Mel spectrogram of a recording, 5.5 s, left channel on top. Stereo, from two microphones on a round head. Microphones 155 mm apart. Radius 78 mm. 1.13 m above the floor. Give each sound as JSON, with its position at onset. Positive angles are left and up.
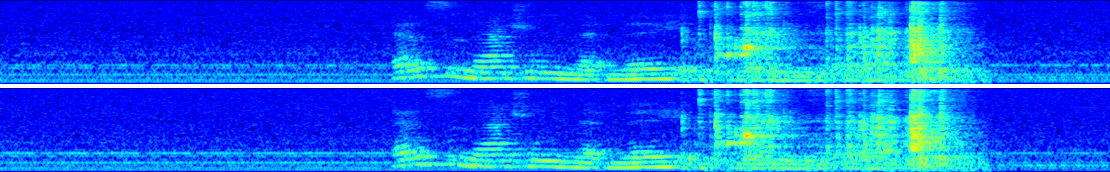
{"t": 1.9, "sound": "a woman speaking", "side_deg": 15, "distance_m": 7.0}
{"t": 3.4, "sound": "a dropped coin", "side_deg": -5, "distance_m": 1.6}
